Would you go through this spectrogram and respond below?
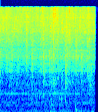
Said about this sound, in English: now's a good time to check on the sausage. It's sizzling very loud, by the way. Ooh, nice.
